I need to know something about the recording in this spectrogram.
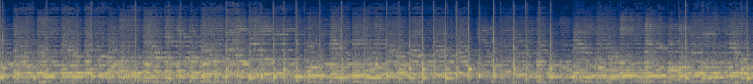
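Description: Live jam of synthesizers playing held, changing notes over congas struck by hand, the drum strokes coming thick and fast throughout.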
